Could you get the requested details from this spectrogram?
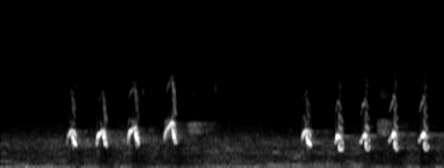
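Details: Long-tailed shrike in mimicry: four evenly spaced, short, bright chirps, a brief pause, then six more identical chirps at a steady rhythm. A faint low background murmur is present.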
